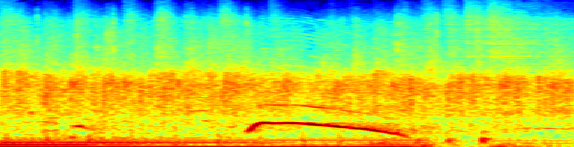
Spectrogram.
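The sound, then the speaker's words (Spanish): An audience applauds loudly and steadily for Jesus in worship, a dense wash of clapping, with a low electronic hum underneath and a brief rising-and-falling vocal whoop partway through. “este grande aplauso para ti, Jesús.”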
